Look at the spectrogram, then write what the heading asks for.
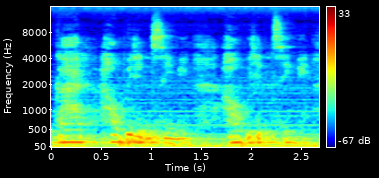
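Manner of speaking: breathless whispered plea to God; whispered prayer. Retold or imitated. Praying at the gas station, a hushed whisper. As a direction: whisper the prayer, hiding at the pump.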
